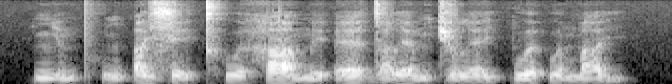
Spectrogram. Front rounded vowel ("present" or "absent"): absent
